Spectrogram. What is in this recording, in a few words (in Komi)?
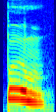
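"пым", Komi, female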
